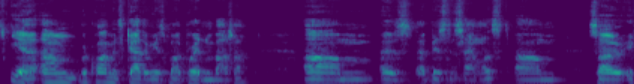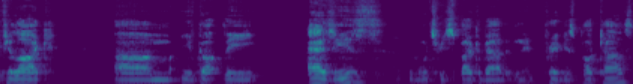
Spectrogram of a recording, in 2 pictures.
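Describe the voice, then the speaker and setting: With an Australian accent, a man talks at a moderate pace and medium pitch, his intonation fairly even while his loudness swings widely. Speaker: business analyst. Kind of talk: interview podcast.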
